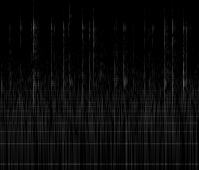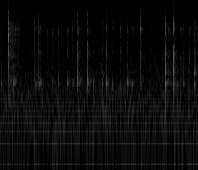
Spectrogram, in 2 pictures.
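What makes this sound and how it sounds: Fingertips and nails tap and scratch the pleats of a small, hollow, cylindrical pleated-paper vacuum cleaner filter with black rubber or plastic end caps, held up close. The result is a quiet, rapid, irregular stream of dry, bright clicks and ticks with almost no low end. Each tick stops instantly, sounding much like light typing on a keyboard.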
